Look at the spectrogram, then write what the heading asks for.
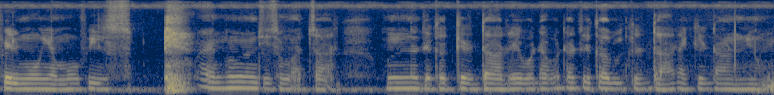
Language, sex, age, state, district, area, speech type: Sindhi, male, 18-30, Gujarat, Kutch, rural, spontaneous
